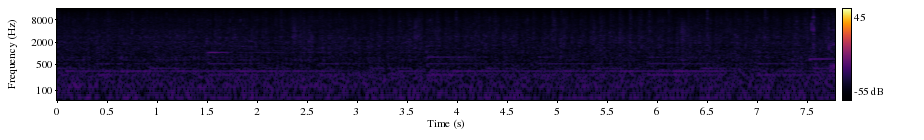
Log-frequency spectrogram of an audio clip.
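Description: Steady low drone of a Junkers Ju 52 tri-motor tail-dragger's engines idling while taxiing in Microsoft Flight Simulator, a continuous even rumble with faint mechanical ticking and no voices.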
